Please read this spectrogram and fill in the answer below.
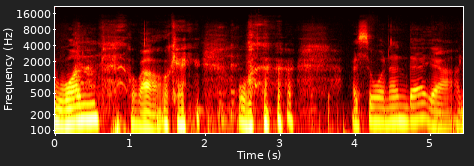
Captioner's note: laughs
